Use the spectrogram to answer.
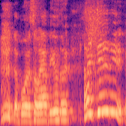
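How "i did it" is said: very high, loud squeal of victory; imitated triumphant yell. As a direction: cry out like an overjoyed kid. Voicing the player's happy cry.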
